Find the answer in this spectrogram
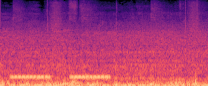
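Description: Phone ringback tone: two short beeps at one low pitch with a short gap between, the double ring of an outgoing call waiting to be answered. A steady low rumble from the car runs underneath.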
